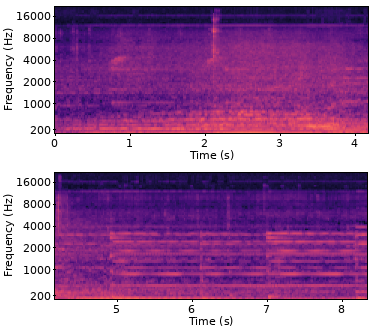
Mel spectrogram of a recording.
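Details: Vintage Art Deco mantel clock fitted with a standard Hermle movement: clear, sustained chime notes decaying cleanly, other shop clocks possibly audible; chime working normally.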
